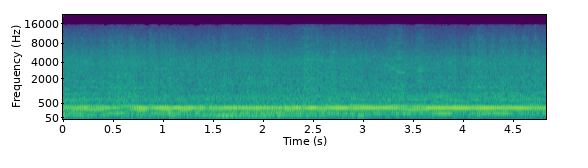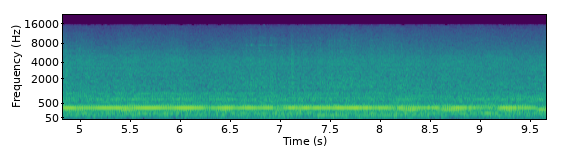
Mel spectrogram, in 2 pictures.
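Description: Fishing boat's engine running steadily under way, a loud, steady drone heard from inside the wheelhouse.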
